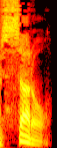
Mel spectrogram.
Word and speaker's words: subtle: Another example is kernel spelled like colon L but pronounced colonel or subtle where the B is completely silent.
